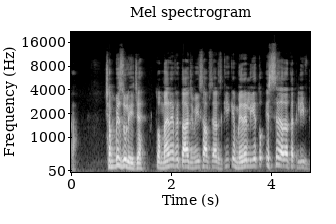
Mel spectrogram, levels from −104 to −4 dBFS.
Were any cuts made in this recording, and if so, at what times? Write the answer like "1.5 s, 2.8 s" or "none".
1.6 s

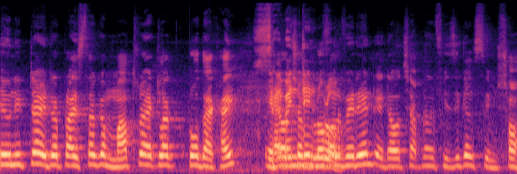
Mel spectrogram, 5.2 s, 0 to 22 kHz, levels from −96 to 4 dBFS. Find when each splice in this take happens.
1.8 s

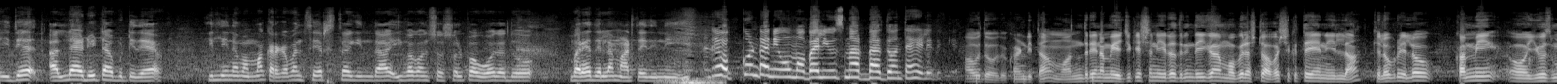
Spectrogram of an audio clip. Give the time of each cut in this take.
6.9 s, 13.7 s

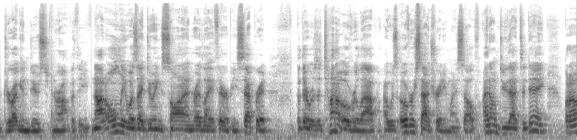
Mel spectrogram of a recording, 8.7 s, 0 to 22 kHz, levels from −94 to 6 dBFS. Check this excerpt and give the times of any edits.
1.2 s

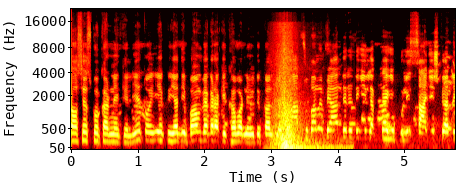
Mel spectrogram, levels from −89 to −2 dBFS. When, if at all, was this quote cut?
3.3 s

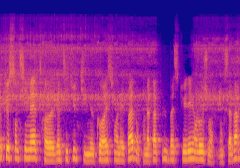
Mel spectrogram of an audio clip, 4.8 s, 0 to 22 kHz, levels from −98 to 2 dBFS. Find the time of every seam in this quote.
3.9 s

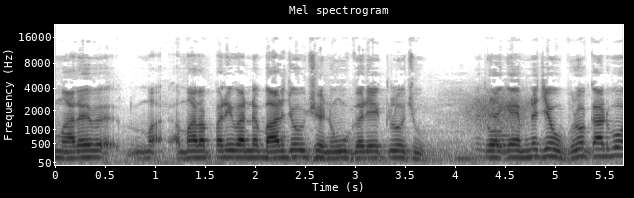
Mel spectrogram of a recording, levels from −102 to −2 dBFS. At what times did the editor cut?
4.3 s

